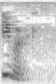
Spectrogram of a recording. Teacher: Tout simplement parce que là aussi c'est gaélique et qu'en gaélique, le B, je l'oublie et on va prononcer imolk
